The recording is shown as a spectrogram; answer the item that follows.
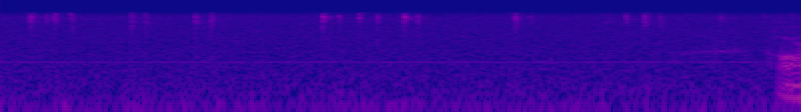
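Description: Faint computer keyboard keystrokes: scattered light clicks of keys being typed, over a low background hiss with a faint steady tone.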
